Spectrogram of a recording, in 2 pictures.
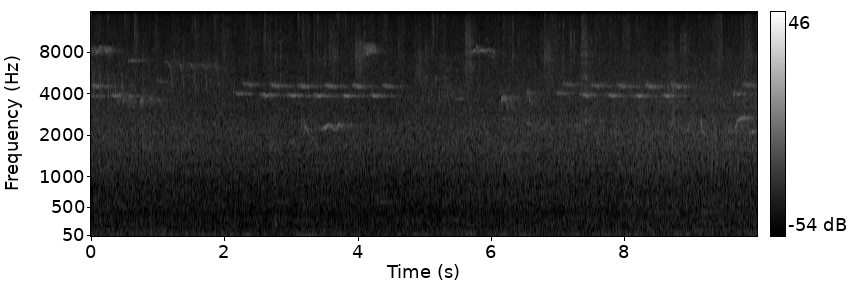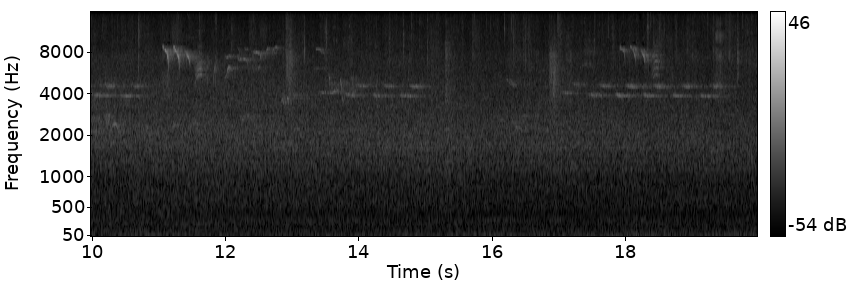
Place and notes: Recorded on a rainy sunday in London, Streatham/Brixton Hill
